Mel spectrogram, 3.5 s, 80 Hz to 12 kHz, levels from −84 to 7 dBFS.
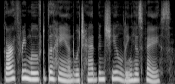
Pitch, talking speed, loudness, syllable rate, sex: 210 Hz, 170 wpm, -17 LUFS, 4.0 syllables/s, female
